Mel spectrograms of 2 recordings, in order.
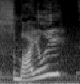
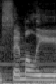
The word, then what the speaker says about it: simile: What the You've heard people pronounce it as smiley. I think people pronouncing simile as smiley is a good argument for eugenics.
